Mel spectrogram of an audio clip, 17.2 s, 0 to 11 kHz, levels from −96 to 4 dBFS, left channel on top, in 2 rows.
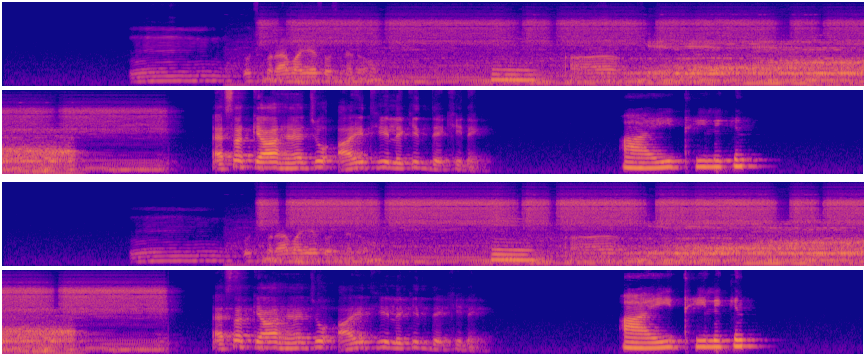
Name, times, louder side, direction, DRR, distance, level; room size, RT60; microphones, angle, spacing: voice 1, 1.3-3.8 5.7-8.0 10.7-13.4, left 4 dB, 60° left, 1.7 m, -36 dB
sound 1, 2.2-9.4, left 1 dB, 5° left, 0.8 m, -37 dB
sound 2, 2.5-10.3, right 5 dB, 35° right, 1.0 m, -40 dB
voice 2, 4.9-5.4 8.9-9.1 14.8-16.0, right 2 dB, 65° right, 1.2 m, -30 dB
15.5 x 13.0 x 4.4 m
head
